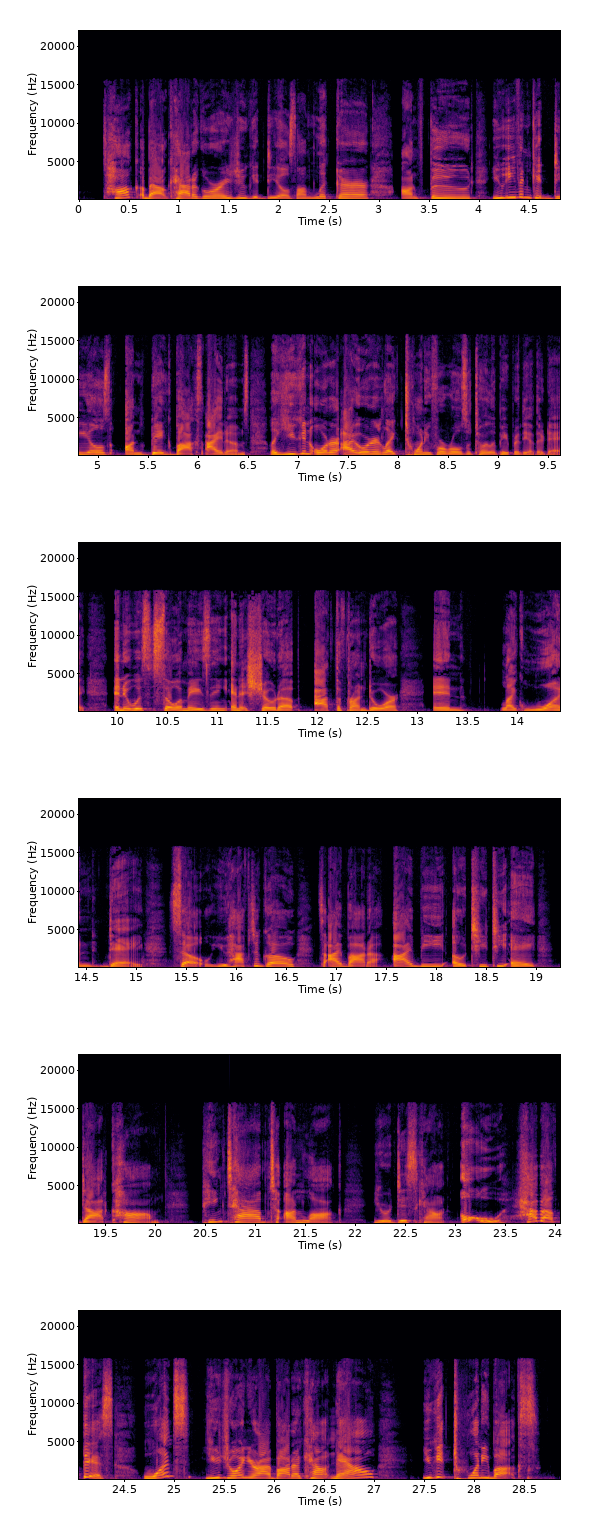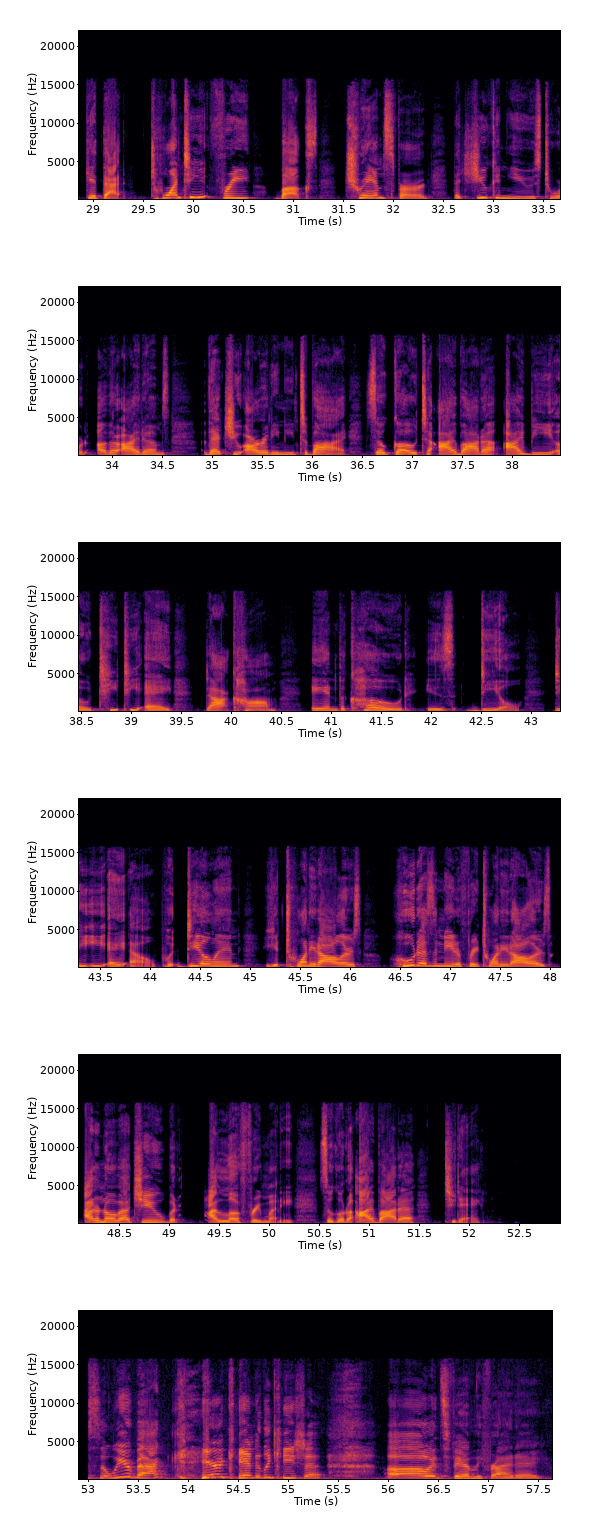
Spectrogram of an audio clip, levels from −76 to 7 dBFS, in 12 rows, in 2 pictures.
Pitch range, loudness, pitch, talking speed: 190-265 Hz, -17 LUFS, 220 Hz, 170 wpm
